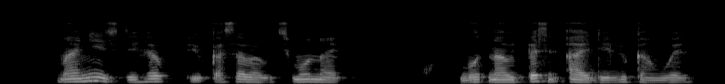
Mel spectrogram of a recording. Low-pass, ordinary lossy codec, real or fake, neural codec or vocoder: 7.2 kHz; none; real; none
